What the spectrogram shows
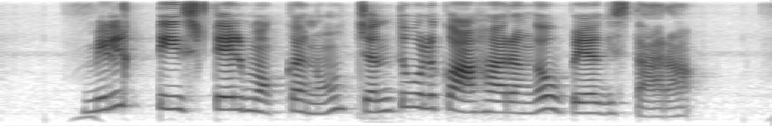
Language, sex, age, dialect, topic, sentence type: Telugu, female, 18-24, Utterandhra, agriculture, question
